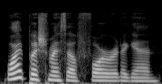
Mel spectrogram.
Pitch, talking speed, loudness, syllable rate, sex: 190 Hz, 185 wpm, -18 LUFS, 5.3 syllables/s, female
